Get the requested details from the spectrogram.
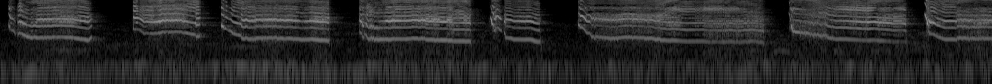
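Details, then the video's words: Otter letting out loud, high squeaky calls, each a bright, harmonic-rich squeal that slides slightly downward, about eight in ten seconds, separated by short pauses, with a faint low hum underneath. "Pamper Funny Otters noise are so cute"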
